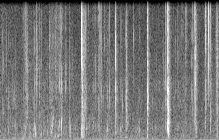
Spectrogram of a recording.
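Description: Fingertips press, tap and scratch along the top of clear plastic film wrapped around a row of small, solid wax-filled aluminium-cup tealights stacked in two layers. The result is soft, bright crinkling with a scattered series of sharp, quick clicks and crackles at an uneven pace, each dying away almost instantly.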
